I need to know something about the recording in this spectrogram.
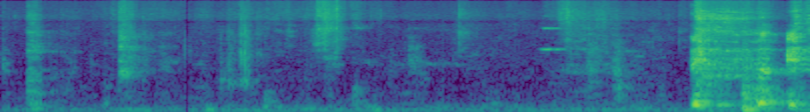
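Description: Quiet room with faint scattered rustles and taps of Bible pages being turned to a new passage; near the end a man's voice breaks in loudly.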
